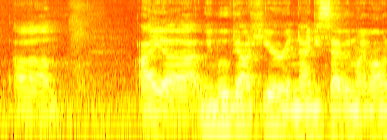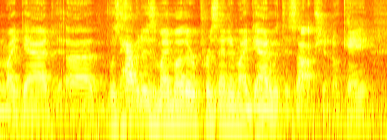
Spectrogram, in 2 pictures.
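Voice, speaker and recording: A man in a medium pitch with a General American accent at a fairly quick pace, with audible room echo and noticeable background noise. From Arizona, US. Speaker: recovery speaker. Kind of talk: testimony. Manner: casual, halting with fillers.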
